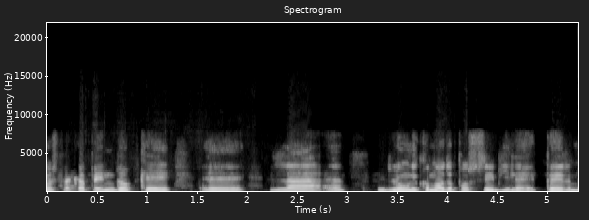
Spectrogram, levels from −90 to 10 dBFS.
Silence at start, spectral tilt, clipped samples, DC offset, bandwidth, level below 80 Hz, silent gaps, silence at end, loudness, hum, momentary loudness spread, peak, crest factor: 0 s; -7.5 dB/octave; under 0.1%; under 0.1%; 8 kHz; -64 dBFS; none; 0 s; -18 LUFS; none; 11 LU; -2 dBFS; 16 dB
